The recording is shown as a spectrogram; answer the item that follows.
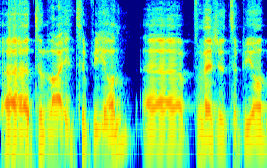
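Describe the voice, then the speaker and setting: In an English accent, a man speaks at a moderate pace with a very deep, low pitch and fairly even intonation. The background is quiet. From Jamaica, raised partly in UK from age four. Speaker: cricket podcaster and educator. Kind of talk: radio interview. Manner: halting, many fillers.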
